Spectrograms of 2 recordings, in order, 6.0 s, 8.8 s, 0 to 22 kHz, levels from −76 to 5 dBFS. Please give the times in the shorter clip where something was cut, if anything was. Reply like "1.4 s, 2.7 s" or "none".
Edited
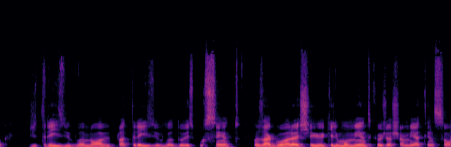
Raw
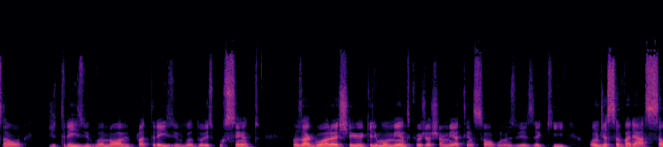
3.3 s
